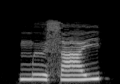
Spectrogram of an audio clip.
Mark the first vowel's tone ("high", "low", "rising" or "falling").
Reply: low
